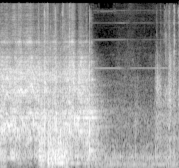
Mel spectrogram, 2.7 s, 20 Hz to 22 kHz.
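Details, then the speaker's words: 2007 Harley-Davidson Peace Officer Special, sat unused; fuel pump heard priming: starter churns about a second and a half with a little throttle but the engine never fires. Technician suspects fuel pressure; cause unconfirmed. "Let me go to the other side here and give it a little throttle. See if we can get her to start. Yeah, it doesn't even want to run."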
